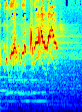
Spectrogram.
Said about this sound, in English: Do you ever wonder where birds sleep? Let's listen as the last bird sounds of the day recede into nightfall.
